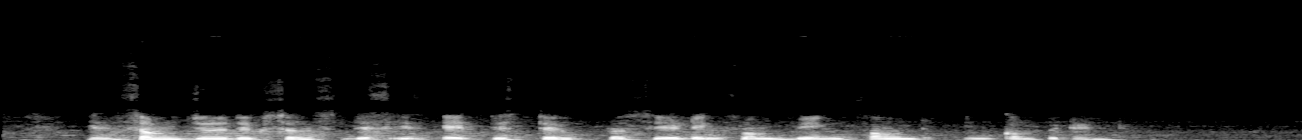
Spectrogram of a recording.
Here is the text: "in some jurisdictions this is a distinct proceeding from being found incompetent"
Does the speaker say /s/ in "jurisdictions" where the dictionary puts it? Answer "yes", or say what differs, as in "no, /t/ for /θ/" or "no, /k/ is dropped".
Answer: no, /s/ is dropped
